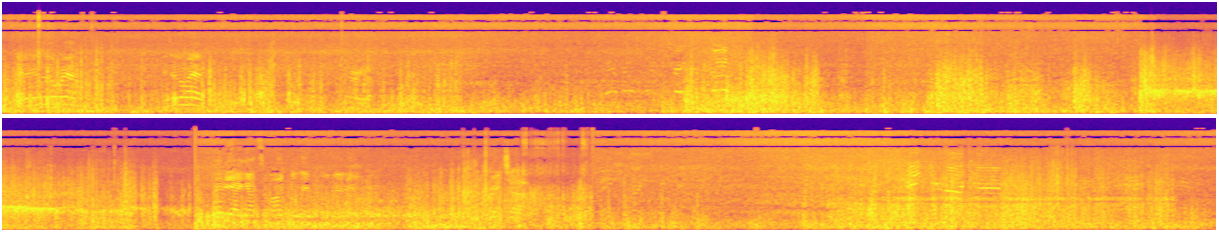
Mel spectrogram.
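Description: Strong, gusting storm wind from a passing hurricane buffeting the microphone, over the rush of heavy breaking surf.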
